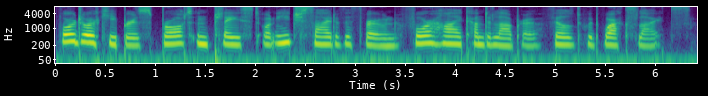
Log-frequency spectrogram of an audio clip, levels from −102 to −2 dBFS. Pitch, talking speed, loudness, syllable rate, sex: 220 Hz, 170 wpm, -19 LUFS, 4.2 syllables/s, female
